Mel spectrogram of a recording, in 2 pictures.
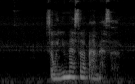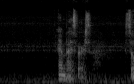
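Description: A woman speaks softly and closely in short phrases.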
